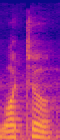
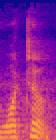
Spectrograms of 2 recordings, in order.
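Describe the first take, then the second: The two takes are said the same way.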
